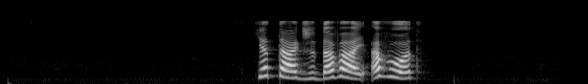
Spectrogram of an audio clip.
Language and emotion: Russian, positive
